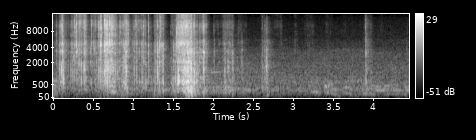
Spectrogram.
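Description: Foil wrapper of a Panini Contenders Draft Picks trading-card pack crinkling loudly as it is handled and opened by hand for about two seconds, followed by a few faint crackles.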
